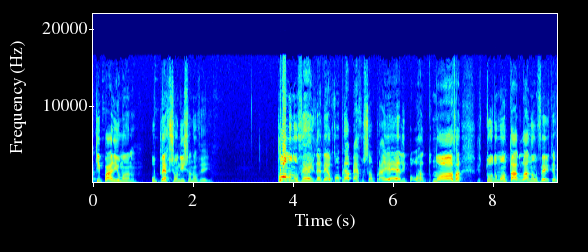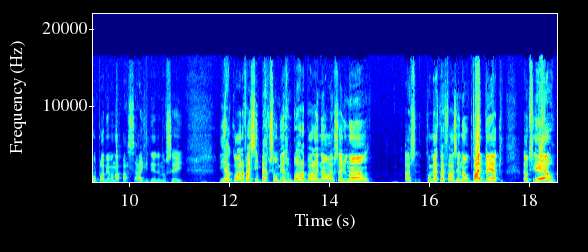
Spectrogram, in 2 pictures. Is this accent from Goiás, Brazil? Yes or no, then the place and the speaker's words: no; Aracaju, Sergipe, Brazil; also born or lived in São Paulo; Sergipe, eu sou sergipano, com muito orgulho, nasci em Aracaju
